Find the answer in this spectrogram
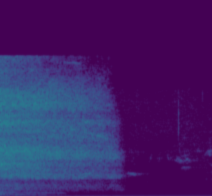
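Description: A long, deep breath drawn in, the airy intake fading out about a second in, then near silence.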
